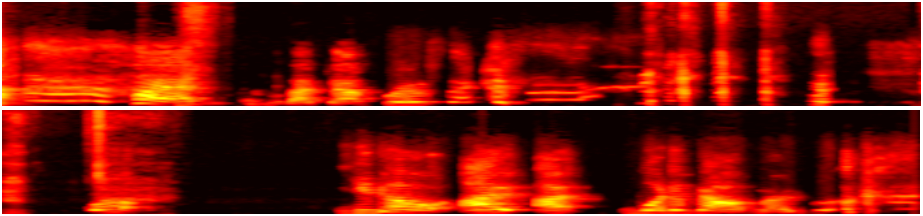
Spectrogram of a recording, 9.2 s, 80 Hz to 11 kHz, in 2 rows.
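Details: Adult woman, an actress and comedian, born with cerebral palsy in 1956; dysarthria due to cerebral palsy.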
